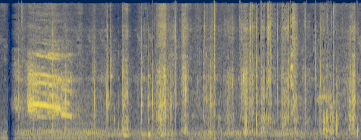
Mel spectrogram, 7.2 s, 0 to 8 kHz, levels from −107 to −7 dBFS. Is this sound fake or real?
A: real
